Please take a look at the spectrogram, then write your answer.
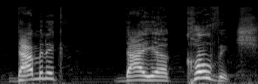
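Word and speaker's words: Dominik Dijakovic: the week for sure oh yeah see classic Dominic Dyer Kovac right that's how you say it versus chiefly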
